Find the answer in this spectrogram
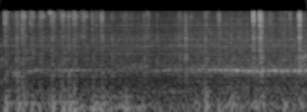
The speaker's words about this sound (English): Then they use a winch on the boat to dislodge the log from the mud.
